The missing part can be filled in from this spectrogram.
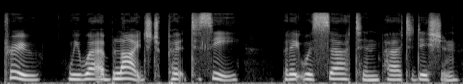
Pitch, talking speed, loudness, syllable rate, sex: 230 Hz, 170 wpm, -16 LUFS, 4.8 syllables/s, female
